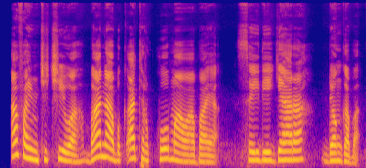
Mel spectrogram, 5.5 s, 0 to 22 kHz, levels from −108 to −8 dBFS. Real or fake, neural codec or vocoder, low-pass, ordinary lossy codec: fake; vocoder, 48 kHz, 128 mel bands, Vocos; none; none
